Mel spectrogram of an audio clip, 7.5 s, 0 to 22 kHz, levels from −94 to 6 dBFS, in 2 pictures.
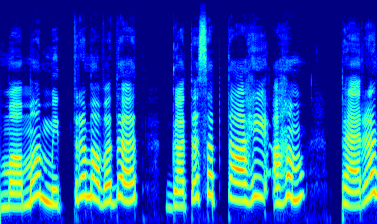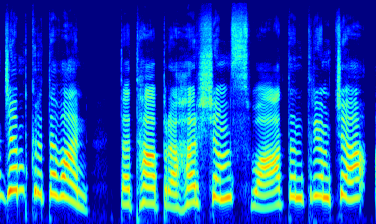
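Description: Nothing technical stands out in this short bit of speech; there's no fault to point to anywhere in it.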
